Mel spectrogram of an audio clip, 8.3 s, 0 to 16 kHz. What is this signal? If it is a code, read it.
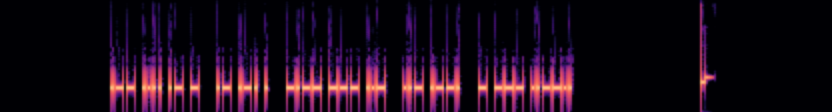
Morse code, heard as a keyed tone, about 44 wpm, 700 Hz. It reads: WHAT ARE YOU UP TO?
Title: Sentences from Top 100 Words 45wpm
